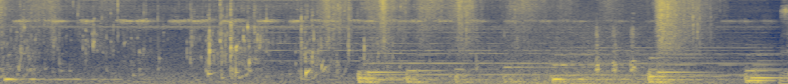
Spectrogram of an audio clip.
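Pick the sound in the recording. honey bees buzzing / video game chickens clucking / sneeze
video game chickens clucking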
